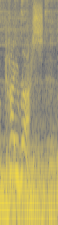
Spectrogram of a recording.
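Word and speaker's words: Cae Ras: There's a beautiful sky over the racecourse, or Kairas as we're being told now to pronounce it in its Welsh name.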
